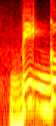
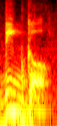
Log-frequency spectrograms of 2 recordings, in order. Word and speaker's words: বিজ্ঞ: বড় শিকায় বি, গ হসন্ত, গয় ওকার। গ থাকলে গয় ওকার, ঠিক আছে?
